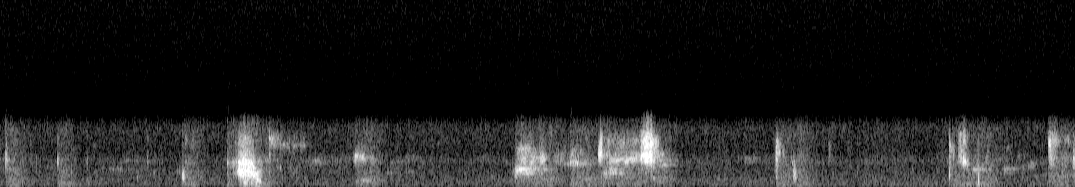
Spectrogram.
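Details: A young pet striped hyena cub gives short, strained squeals and whines in irregular bursts at feeding time.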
